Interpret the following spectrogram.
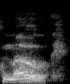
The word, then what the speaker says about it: Moog: Actually, it's pronounced Moog.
